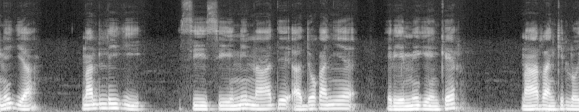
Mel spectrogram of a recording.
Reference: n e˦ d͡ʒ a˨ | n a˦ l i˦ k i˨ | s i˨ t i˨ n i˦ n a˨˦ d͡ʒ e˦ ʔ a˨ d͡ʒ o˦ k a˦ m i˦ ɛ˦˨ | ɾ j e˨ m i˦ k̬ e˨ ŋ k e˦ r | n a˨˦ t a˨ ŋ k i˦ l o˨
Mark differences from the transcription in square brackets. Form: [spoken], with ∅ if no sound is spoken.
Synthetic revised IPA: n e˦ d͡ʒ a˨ | n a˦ l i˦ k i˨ | s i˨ [s] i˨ n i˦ n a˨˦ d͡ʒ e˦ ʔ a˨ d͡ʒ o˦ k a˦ [ɲ] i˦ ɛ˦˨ | ɾ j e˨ m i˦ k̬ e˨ ŋ k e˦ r | n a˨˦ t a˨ ŋ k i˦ l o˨

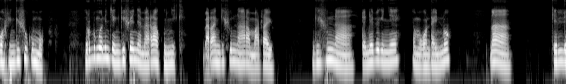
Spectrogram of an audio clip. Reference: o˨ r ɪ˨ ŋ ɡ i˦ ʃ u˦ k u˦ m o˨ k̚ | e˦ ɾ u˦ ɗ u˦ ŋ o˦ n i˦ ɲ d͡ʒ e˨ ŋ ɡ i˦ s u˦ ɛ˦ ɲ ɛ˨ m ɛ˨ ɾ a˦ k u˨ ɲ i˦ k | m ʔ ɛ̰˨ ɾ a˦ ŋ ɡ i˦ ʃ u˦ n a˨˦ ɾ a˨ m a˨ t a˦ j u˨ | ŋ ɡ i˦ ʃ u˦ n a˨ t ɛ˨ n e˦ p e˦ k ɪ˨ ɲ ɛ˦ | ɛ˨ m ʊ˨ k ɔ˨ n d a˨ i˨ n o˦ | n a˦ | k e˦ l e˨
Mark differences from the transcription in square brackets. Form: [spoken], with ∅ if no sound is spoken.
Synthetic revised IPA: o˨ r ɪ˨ ŋ ɡ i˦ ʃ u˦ k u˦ m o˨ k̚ | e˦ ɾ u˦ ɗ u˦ ŋ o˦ n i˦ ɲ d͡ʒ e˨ ŋ ɡ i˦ [ʃ] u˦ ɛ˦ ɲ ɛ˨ m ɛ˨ ɾ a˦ k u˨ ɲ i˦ k | m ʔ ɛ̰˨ ɾ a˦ ŋ ɡ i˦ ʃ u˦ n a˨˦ ɾ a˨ m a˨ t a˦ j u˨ | ŋ ɡ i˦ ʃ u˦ n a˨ t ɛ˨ n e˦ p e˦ k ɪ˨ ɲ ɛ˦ | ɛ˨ m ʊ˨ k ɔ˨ n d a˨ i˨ n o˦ | n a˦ | k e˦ l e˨

